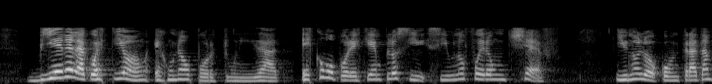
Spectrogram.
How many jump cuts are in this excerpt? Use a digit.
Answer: 1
